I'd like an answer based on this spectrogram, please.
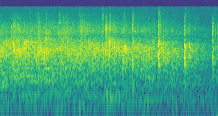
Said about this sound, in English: Clap your hands to the Lord and you may be seated. Go down clapping. Give God glory.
